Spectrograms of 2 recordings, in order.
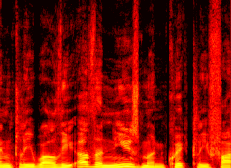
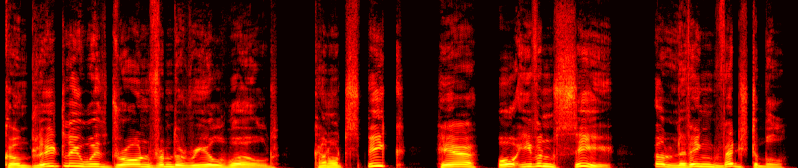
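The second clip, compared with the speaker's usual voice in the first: lightly raised, grave administrator; a hint of a somber official; university president voiced; 6 semitones higher than usual. The president describing Dulac, a touch grave.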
